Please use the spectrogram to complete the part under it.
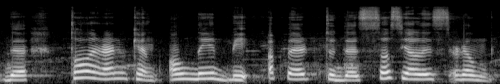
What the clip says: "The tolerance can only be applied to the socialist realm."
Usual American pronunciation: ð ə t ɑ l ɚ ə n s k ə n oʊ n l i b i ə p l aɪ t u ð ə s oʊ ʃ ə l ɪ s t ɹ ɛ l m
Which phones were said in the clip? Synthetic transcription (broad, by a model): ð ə t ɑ l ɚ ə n k ə n oʊ n l i b i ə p ʌ t u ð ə s oʊ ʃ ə l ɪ s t ɹ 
